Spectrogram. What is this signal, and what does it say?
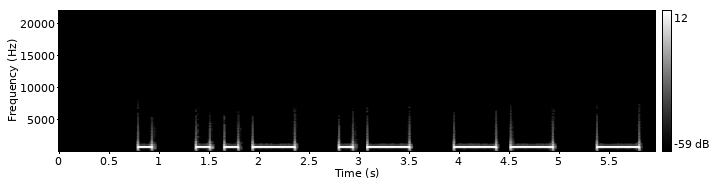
Morse code, heard as a keyed tone, about 8 wpm, 800 Hz. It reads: EUAMT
